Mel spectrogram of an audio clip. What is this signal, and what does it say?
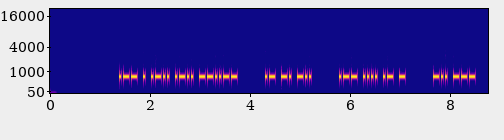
Morse code, heard as a keyed tone, about 30 wpm, 700 Hz. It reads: WELL, AND WHAT DO
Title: 2x Word-Spacing - Sentences from Top 200 Words - 30wpm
